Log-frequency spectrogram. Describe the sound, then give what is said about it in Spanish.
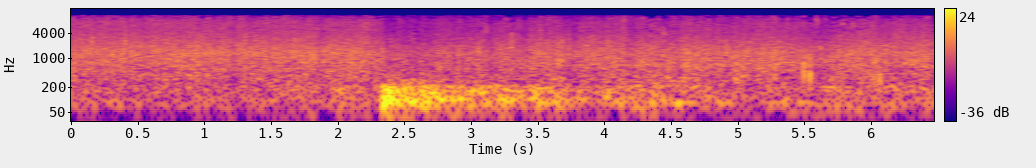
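Heavy rain pours in daylight, a steady dense hiss that runs unbroken through the whole clip, with a low rumble of thunder breaking in about a third of the way through and fading beneath the downpour. “bajo la intensa lluvia a pleno luz del sol”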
